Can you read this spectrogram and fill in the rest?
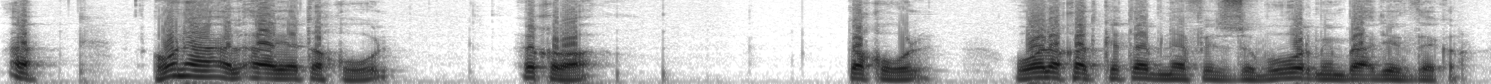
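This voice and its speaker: A man hosts a combative live call-in debate, repeatedly pressing his questions and relaying the caller's words to his audience in English and Arabic. His mid-range voice is warm with a breathy edge, brisk and lively in intonation, broken by long pauses.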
